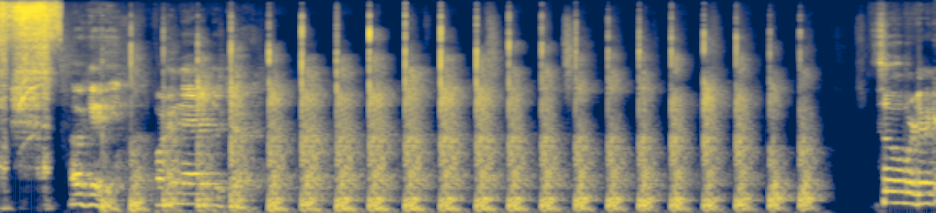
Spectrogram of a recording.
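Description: A hammer taps a nail into a wall in quick, steady blows.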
